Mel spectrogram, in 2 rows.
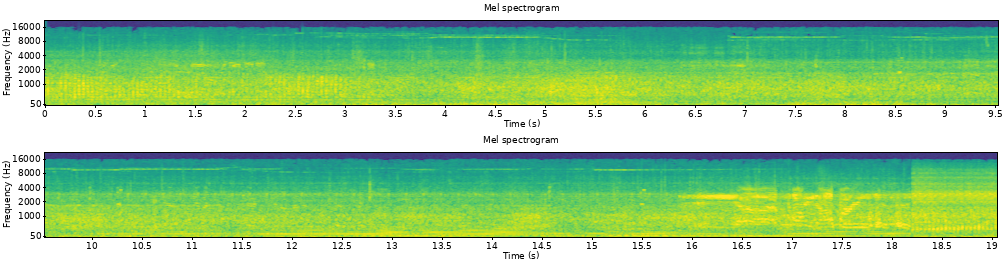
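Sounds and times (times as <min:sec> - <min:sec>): engine drone: 0:00.0 - 0:19.0
loud rushing noise: 0:15.8 - 0:19.0.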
